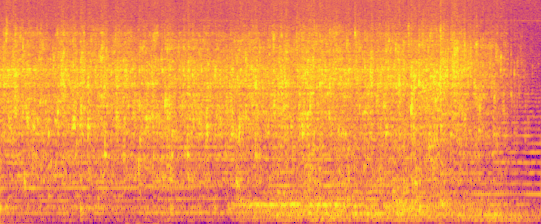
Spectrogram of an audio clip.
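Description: Muddy water drains from an unplugged bathroom basin in the Resident Evil video game, a steady gurgling rush that swells midway and carries on, quiet and without talk.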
